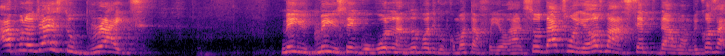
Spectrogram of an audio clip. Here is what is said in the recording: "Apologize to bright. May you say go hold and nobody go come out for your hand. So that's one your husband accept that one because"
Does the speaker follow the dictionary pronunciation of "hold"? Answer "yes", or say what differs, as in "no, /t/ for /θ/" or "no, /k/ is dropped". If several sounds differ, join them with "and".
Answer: no, /d/ is dropped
